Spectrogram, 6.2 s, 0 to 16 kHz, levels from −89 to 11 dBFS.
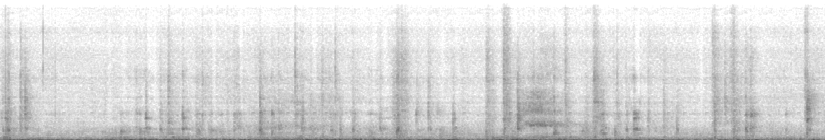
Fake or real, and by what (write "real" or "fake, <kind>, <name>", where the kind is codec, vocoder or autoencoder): fake, codec, SNAC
